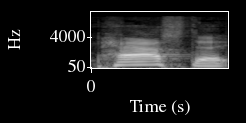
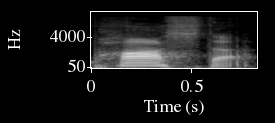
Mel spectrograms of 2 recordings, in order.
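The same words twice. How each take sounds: First: "pasta" with short a as in cat; Canadian pronunciation. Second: "pasta" with ah, as PAH-stuh; American pronunciation. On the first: Teasing Canadians about food words, "pasta" as PASS-ta. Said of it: "you guys say differently in Canada". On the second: Showing Canadians the US way, "pasta" as PAH-stuh. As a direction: say "pasta" the US way, with a broad ah. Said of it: "in the U S". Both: Shown as a demonstration.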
